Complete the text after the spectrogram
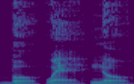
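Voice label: "boweno", concatenated syllables; Affixing experiment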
